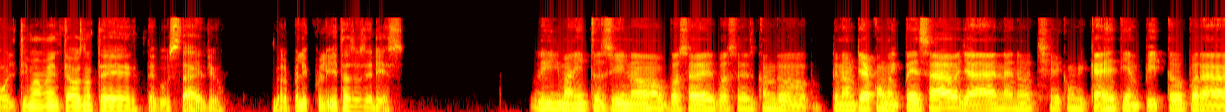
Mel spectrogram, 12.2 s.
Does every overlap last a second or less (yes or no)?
yes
